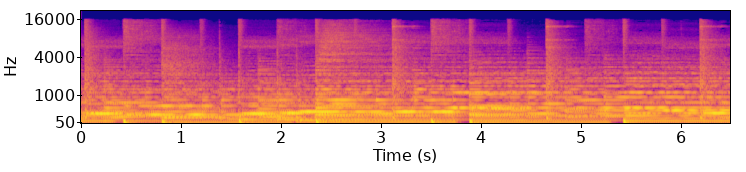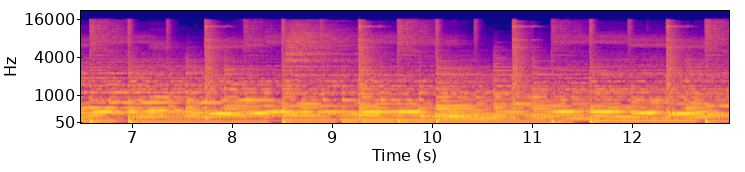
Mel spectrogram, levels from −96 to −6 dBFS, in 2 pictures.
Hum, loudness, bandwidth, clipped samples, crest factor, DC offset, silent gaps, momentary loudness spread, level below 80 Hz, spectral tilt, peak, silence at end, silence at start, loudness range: none; -16 LUFS; 16.5 kHz; under 0.1%; 14 dB; under 0.1%; none; 4 LU; -26 dBFS; -6 dB/octave; -2 dBFS; 0 s; 0 s; 2 LU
